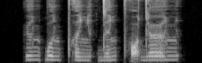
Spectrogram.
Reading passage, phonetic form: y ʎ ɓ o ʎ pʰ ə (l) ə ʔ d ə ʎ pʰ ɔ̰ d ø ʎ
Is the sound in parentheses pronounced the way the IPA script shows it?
no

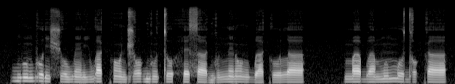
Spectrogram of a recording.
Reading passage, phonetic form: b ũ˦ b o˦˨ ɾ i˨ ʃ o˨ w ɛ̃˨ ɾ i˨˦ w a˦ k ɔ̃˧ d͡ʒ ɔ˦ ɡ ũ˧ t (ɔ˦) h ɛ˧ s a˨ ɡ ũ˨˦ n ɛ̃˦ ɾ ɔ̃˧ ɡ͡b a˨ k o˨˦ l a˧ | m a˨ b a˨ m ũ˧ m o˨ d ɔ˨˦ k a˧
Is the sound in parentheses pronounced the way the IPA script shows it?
no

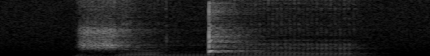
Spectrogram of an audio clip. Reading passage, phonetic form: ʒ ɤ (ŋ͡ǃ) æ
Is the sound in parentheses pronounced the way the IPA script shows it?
yes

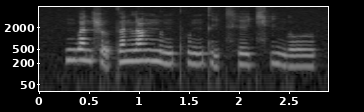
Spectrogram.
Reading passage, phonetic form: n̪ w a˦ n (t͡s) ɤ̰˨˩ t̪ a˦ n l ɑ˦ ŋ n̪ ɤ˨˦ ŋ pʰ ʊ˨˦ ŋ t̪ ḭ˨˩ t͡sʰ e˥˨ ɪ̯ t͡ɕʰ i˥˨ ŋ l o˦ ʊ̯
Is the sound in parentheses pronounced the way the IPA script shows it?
no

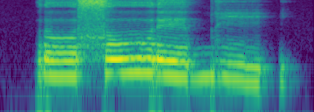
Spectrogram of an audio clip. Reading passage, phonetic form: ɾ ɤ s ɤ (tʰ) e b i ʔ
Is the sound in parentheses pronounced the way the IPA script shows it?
no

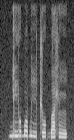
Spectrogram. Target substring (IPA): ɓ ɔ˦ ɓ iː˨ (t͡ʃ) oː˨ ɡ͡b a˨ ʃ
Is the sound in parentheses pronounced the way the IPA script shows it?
yes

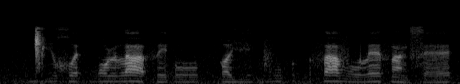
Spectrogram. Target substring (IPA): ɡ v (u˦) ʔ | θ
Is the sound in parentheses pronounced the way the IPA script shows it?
yes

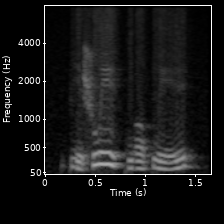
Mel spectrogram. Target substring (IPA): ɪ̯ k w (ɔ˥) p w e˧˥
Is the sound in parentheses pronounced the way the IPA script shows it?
no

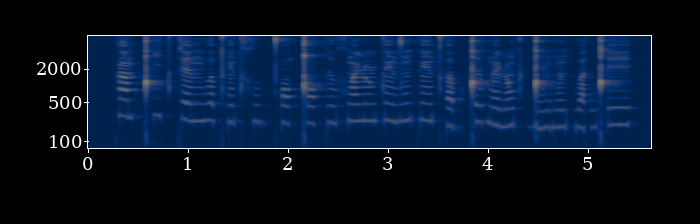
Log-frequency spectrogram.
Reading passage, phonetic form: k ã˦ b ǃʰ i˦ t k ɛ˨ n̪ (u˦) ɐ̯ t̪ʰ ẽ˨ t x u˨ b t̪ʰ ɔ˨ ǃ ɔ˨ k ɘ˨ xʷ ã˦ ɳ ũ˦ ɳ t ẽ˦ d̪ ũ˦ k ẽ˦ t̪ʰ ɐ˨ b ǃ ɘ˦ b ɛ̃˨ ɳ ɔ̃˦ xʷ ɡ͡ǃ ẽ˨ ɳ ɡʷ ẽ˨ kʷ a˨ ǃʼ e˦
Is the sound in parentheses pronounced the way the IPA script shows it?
no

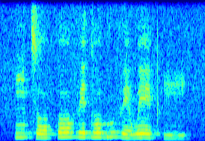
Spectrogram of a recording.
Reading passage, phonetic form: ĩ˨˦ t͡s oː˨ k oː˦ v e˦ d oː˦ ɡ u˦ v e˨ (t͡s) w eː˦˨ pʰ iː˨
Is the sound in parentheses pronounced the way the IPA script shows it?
no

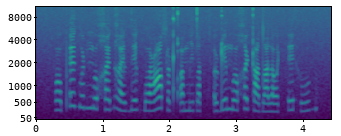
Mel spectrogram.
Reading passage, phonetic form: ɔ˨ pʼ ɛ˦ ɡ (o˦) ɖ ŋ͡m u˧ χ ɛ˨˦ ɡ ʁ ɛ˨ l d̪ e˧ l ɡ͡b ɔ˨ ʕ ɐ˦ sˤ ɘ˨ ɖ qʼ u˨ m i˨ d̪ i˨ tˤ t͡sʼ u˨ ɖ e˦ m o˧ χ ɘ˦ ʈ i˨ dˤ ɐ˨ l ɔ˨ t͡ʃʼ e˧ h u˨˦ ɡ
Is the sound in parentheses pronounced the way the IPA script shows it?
yes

